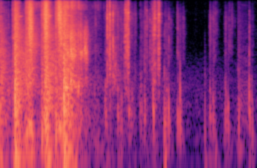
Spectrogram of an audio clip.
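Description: A pistol is reloaded with quick metallic clicks.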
